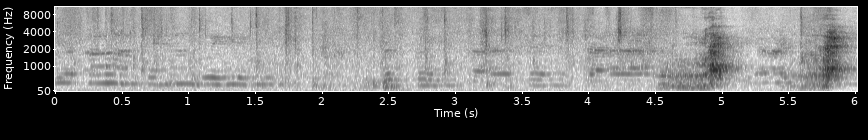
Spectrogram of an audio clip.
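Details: A litter of five-week-old German Shorthaired Pointer puppies whimper in thin, drawn-out whines that slide up and down in pitch, ending in short, sharp yips, while a person speaks throughout.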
